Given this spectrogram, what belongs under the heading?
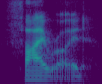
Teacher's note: it's pretty much straightforward the way it's spelled but know that the thigh is long and the roid is shorter thyroid that's because it has first syllable stress the second syllable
